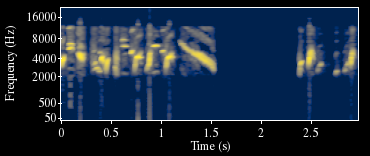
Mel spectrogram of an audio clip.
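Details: Singing goldfinch used as a training recording: rapid jumbled high twitters, a drawn-out falling buzz, a pause, then a few scattered chirps.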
